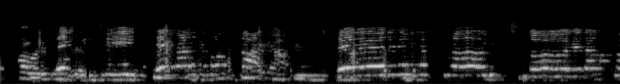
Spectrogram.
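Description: A woman singing a slow worship song, with long held notes and short pauses between phrases.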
